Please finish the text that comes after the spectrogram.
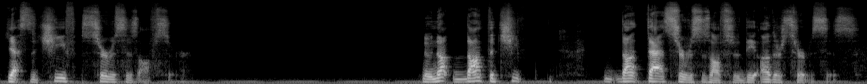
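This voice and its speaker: A man's voice: medium pitch, lively intonation, a little slow, long pauses. A man playing a flustered, awkwardly polite recruiting manager in a one-sided interview roleplay, speaking hesitantly and often repeating his words.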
